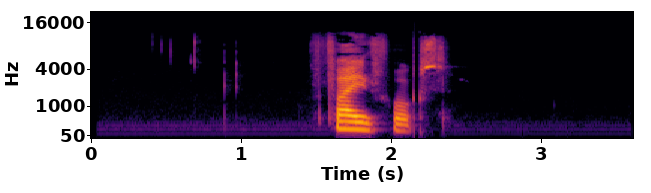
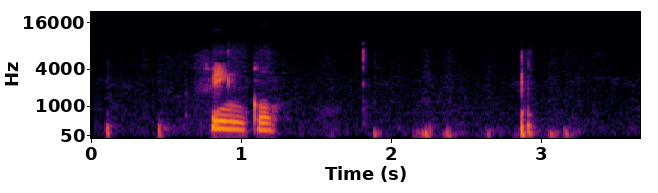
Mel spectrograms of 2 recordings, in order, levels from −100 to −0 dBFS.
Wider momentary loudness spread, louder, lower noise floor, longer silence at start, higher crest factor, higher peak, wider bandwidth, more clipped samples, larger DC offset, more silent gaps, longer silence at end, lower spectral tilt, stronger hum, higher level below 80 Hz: second, 11 LU vs 26 LU; first, -22 LUFS vs -31 LUFS; first, -82 dBFS vs -77 dBFS; first, 1.6 s vs 0.8 s; about the same, 22 dB vs 22 dB; first, -4 dBFS vs -14 dBFS; first, 12 kHz vs 7.6 kHz; neither; neither; neither; first, 1.3 s vs 0.7 s; second, -3.5 dB/octave vs -6.5 dB/octave; neither; second, -88 dBFS vs -60 dBFS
